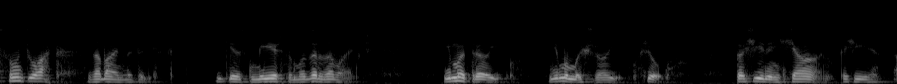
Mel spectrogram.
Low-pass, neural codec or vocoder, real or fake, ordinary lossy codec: 5.4 kHz; none; real; Opus, 64 kbps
